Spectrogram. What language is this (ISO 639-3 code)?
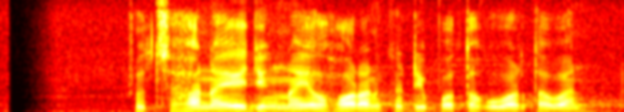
sun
